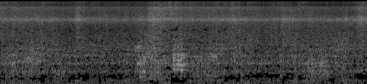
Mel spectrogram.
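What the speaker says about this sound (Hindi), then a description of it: "अब कलेजी को थोड़ी देर भून लेंगे।" Goat liver fries in a pan with a continuous bright, even sizzle and hiss. It holds steady at close range throughout, with no talking.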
